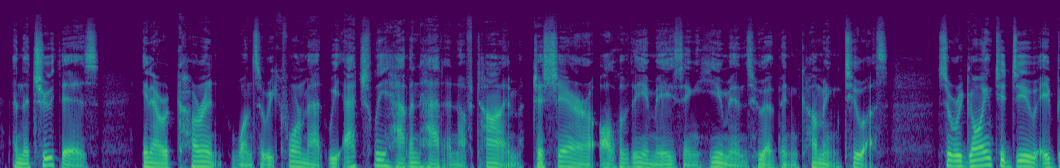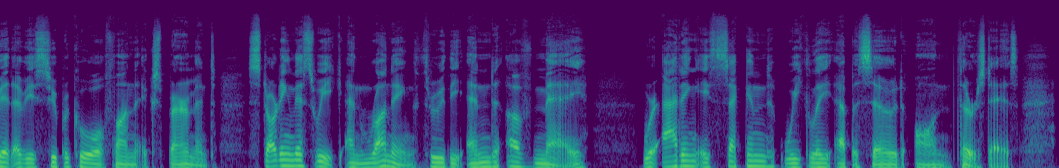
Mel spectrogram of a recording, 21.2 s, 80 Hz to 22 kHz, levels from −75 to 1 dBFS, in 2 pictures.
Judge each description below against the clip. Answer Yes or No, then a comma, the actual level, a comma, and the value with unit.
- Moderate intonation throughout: Yes, average, 4.5 semitones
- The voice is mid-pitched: No, low, 100 Hz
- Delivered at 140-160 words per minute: No, average, 175 wpm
